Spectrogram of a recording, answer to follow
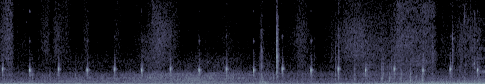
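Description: Car turn signal clicking steadily, about three ticks a second, over the low rumble of the moving car heard from inside the cabin.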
